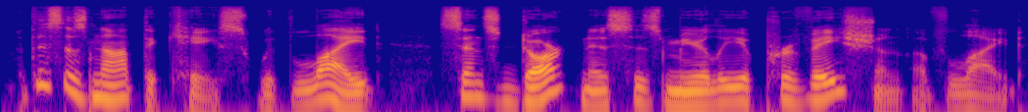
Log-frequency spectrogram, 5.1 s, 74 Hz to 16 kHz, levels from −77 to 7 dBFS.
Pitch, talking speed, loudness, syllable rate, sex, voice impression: 115 Hz, 185 wpm, -20 LUFS, 4.7 syllables/s, male, very masculine, adult-like, middle-aged, thick, tensed, powerful, bright, hard, clear, fluent, cool, very intellectual, slightly refreshing, sincere, very calm, slightly mature, very friendly, reassuring, unique, elegant, slightly wild, sweet, lively, strict, slightly intense, slightly modest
